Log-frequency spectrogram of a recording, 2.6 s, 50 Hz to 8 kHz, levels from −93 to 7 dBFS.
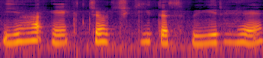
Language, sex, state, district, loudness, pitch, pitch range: Hindi, female, Uttar Pradesh, Muzaffarnagar, -22 LUFS, 200 Hz, 190-215 Hz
